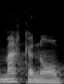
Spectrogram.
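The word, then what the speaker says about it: Mackinac: this does not include other behemoths like the macak bridge which for any Uncle toes out there is pronounced macor Bridge hard pronunciations are going to be a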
